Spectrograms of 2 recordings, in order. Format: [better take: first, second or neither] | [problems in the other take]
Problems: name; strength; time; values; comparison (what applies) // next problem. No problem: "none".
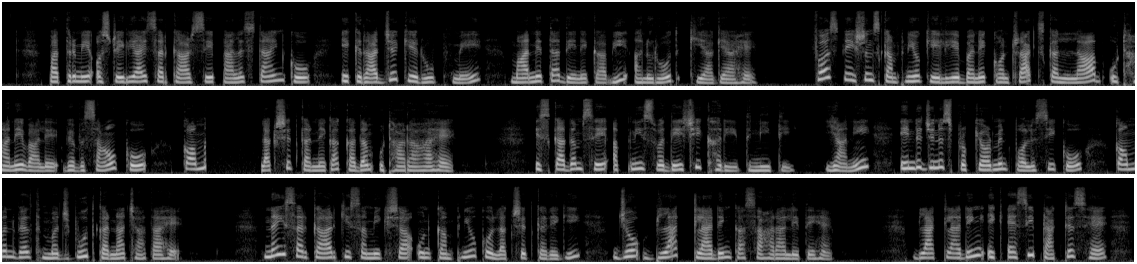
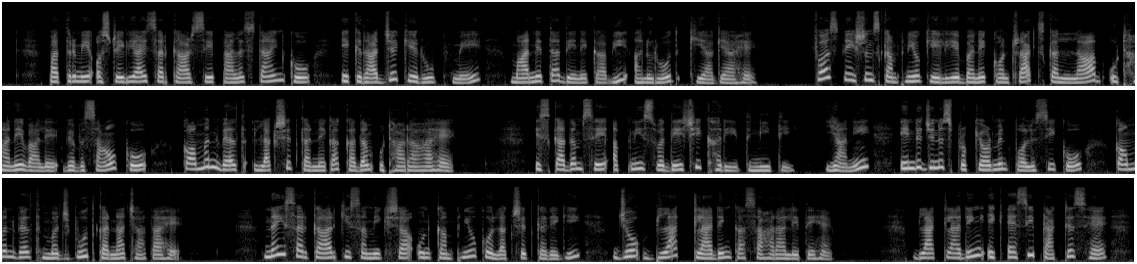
second | audio cutting out; at 13 s for 0.5 s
